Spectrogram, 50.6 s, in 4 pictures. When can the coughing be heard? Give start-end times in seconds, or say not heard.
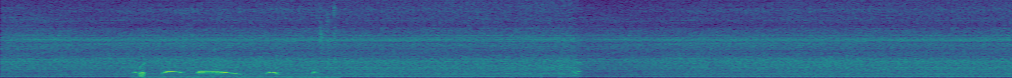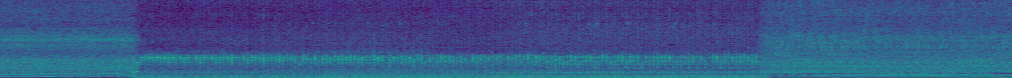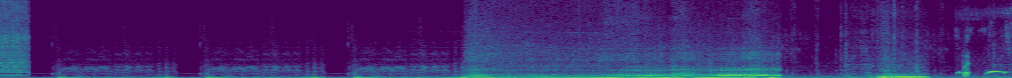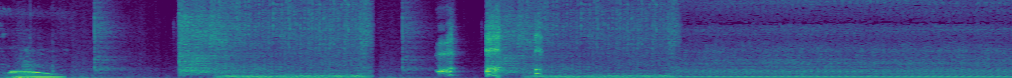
43.4-44.8.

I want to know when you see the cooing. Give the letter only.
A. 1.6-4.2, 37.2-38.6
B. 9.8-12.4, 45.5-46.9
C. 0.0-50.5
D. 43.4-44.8
A.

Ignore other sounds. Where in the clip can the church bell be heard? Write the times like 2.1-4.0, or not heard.
not heard.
